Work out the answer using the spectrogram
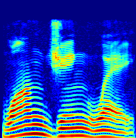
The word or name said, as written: Wang Ching-wei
